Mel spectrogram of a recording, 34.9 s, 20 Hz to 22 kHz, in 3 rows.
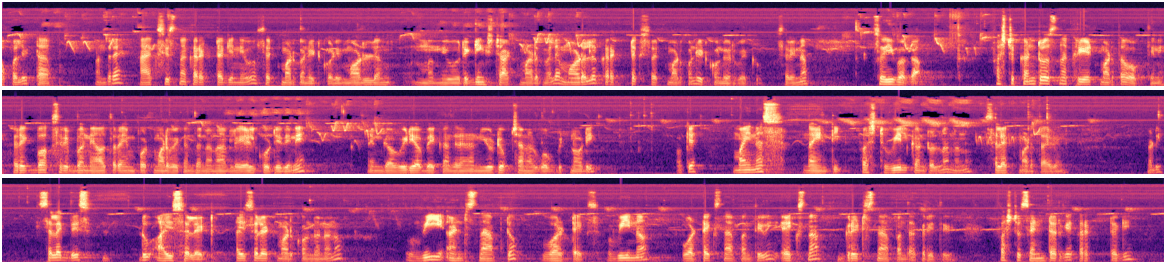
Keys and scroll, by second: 2.6 space, 17.0-17.9 typing, 19.5 w, 20.6 space, 23.8 ctrl+1, 27.5 v, 31.1 r, 33.4 w.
